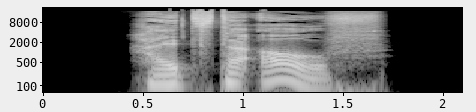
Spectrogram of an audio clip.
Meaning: inflection of aufheizen: 1. first/third-person singular preterite 2. first/third-person singular subjunctive II
- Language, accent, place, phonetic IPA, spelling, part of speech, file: German, Germany, Berlin, [ˌhaɪ̯t͡stə ˈaʊ̯f], heizte auf, verb, De-heizte auf.ogg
